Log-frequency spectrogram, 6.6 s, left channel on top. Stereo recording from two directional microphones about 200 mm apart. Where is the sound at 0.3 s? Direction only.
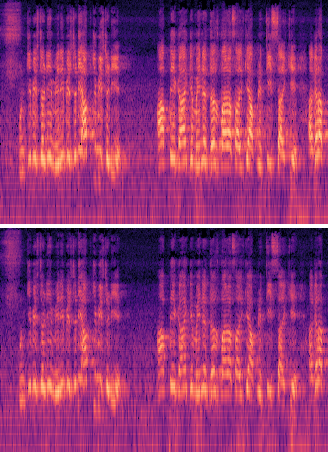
30° right (ahead or behind).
